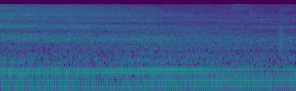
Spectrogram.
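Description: Car engine running with a steady low hum.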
